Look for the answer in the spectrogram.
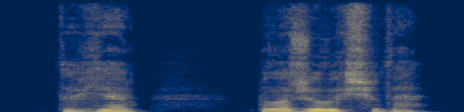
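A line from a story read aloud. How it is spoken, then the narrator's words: Young man mumbling. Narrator (Russian): промямлил парень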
